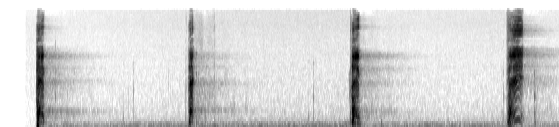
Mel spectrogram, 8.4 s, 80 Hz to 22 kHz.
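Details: Four abrupt, clipped hiccup sounds about every two and a half seconds, roughly 25 per minute: hiccups, recorded as a sound effect.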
